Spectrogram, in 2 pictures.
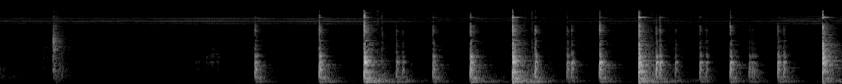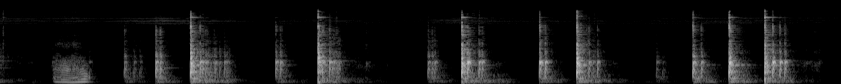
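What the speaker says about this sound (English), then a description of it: "I'm going to nick it with a hammer. I think I'm going to use this more heavy one" Heavy hammer strikes on a Peugeot 504 station wagon MacPherson strut part, many sharp metallic blows in irregular bursts, close and loud against a steady faint electrical whine.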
